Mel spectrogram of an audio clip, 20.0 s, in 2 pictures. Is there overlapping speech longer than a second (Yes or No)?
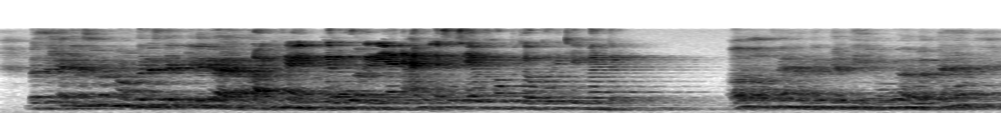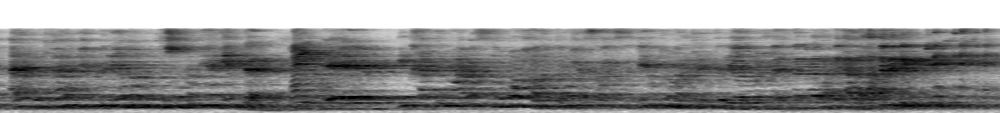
Yes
